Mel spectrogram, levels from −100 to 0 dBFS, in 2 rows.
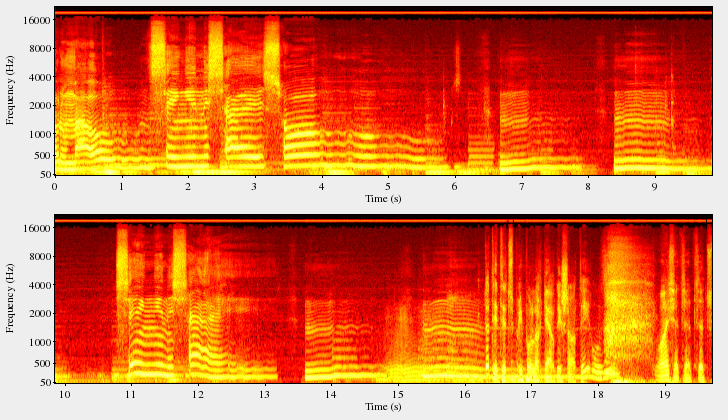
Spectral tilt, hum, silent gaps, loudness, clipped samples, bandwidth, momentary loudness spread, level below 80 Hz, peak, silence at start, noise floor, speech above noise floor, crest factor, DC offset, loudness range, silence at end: -4 dB/octave; none; none; -15 LUFS; under 0.1%; over 20 kHz; 13 LU; -28 dBFS; 0 dBFS; 0 s; -35 dBFS; 22 dB; 16 dB; under 0.1%; 8 LU; 0 s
